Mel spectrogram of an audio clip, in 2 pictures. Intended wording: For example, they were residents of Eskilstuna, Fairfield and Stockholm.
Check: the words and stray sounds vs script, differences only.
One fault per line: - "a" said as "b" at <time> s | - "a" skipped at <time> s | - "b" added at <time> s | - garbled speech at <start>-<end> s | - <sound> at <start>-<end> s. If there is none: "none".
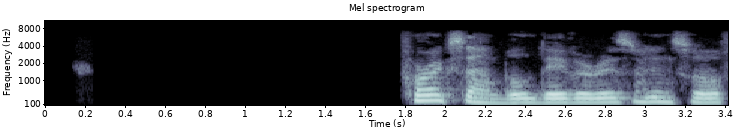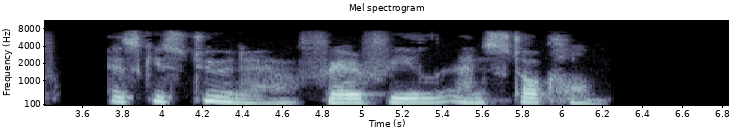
none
